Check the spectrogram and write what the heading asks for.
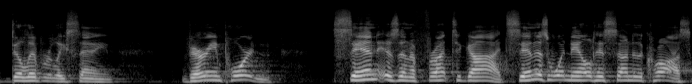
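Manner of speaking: usual speaking voice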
